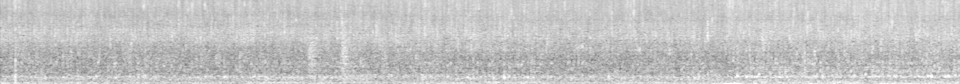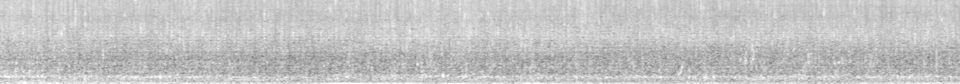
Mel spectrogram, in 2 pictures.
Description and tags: Small fountain in Lisbon.
fountain, stream, water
